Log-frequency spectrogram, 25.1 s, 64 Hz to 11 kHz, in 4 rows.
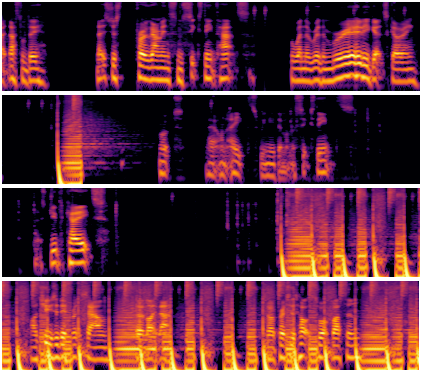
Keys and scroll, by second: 0.0 Down, 7.0 space, 10.6 super+d, 13.0 shift+super+d, 16.0 super+d, 16.6 super+space, 16.9 super+d, 19.7 super+d, 21.0 shift+super+d, 21.1 shift+super+Tab, 21.8 shift+Tab.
